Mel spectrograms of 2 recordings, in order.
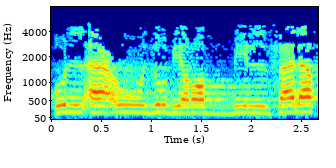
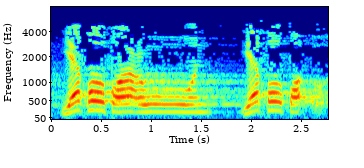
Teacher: فالقلقلة كبرى يعني واضحة لأن الحرف ما بعده شيء موقوف عليه · Shown in: first take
